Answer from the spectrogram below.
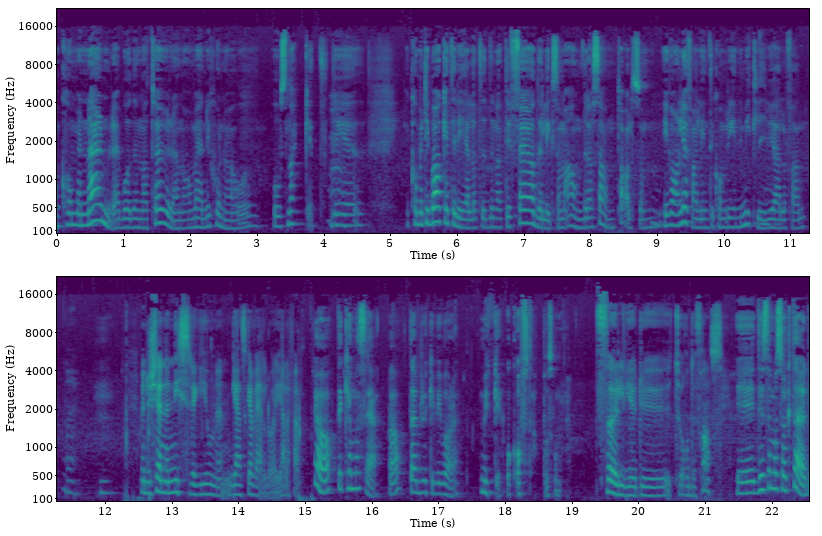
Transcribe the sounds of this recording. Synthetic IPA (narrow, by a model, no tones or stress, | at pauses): mankʰɔmːəɳæɾmɾəboːd̪ənat̪ʰʉ̟ːɾənɔmɛnːɪɧʊɳaɔ̰ | ɔsnakːə̰t̪d̪ɛ | jɑːɡkʰɔmːəʈʰɪlbɑːkat̪ʰɪld̪ɛheːlat̪ʰiːd̪ənat̪̚d̪ɛføːd̪əɭɪksɔmand̪ɾasamːt̪ʰɑ̰ːlsɔmɪvɑːnlɪɡafalːɪnt̪əkʰɔmːəɾɪnːɪmɪt̪ʰliːvɪalːafalː | mɛnd̪ɵɕɛnːəɳɪsɾɛɡɪuːnənɡanskavɛ̰ːld̪o̰ːɪ̰a̰lːafa̰lːjɑːd̪̥ɛkʰanmansɛjːa̰jɑːd̪̥æɾbɾʉ̟ːkaɾvɪvɑːɾa̰ | mʏkːəʔɔkʰɔft̪ʰḁpʰɔskʊmana | fœljəɖɵt̪ʰʊɾd̪əfɾans | d̪ɛɛs̬amːasɑːkd̪æ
